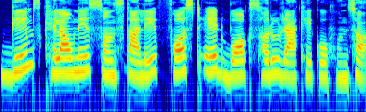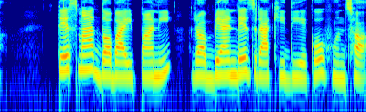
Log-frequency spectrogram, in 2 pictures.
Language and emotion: Nepali, neutral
